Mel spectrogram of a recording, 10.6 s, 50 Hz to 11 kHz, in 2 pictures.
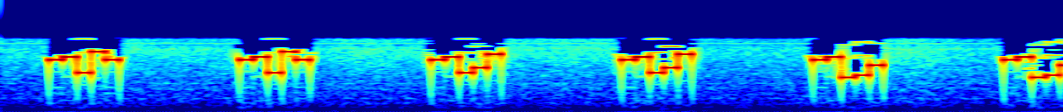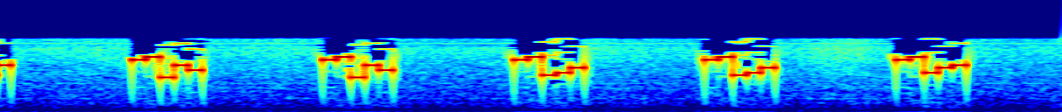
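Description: Five-tone selective call (ZVEI), heard as quick runs of five tones, tones of about 70 ms. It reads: 89338 89338 89350 89350 89126 89126 89164 89164 89235 89235 89356
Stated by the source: Five-tone ZVEI selective call received on SDR.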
